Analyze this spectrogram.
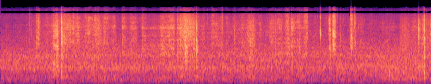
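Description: Plastic clicks and scraping from handling a car's lower dashboard trim panel and unplugging the wiring connector from its light switch: about five sharp clicks spread over a few seconds, over a steady noise.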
